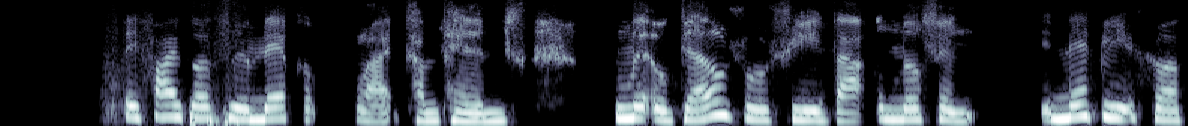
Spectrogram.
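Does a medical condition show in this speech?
Yes: cleft palate; congenital, part of a rare disease, found at birth when crying, confirmed diagnosis at 3 years.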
